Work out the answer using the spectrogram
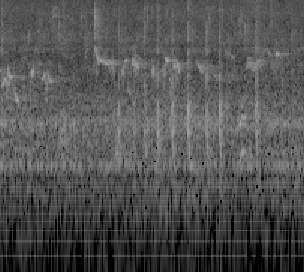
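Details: Male Cardinal Woodpecker foraging for food, pecking on a branch of a dead Natal Fig tree in KwaZulu-Natal, South Africa: about eight sharp, dry taps at irregular short intervals, over steady background hiss with scattered chirps from other birds.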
